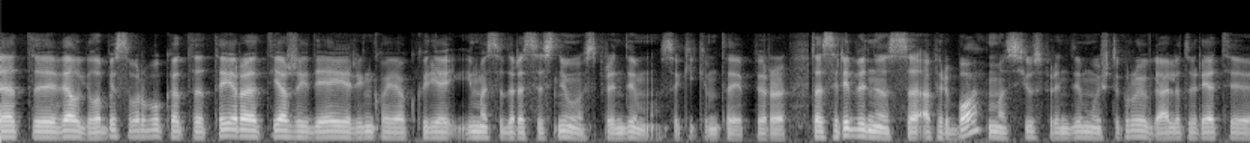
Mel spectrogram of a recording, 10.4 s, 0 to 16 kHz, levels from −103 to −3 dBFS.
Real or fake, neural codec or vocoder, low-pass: real; none; 7.2 kHz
